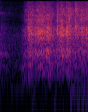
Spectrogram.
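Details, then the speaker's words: Carbureted Honda Beat scooter with DC ignition fitted with a Kawasaki CDI, restarted after shutting off: brief starter whirr, engine catches at once and settles into a steady idle, starts cleanly. "Nah, langsung sip."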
